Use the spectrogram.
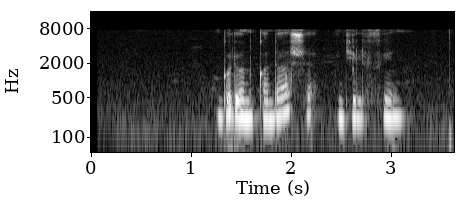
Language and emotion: Russian, sad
